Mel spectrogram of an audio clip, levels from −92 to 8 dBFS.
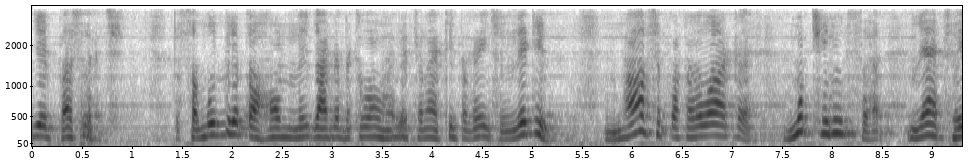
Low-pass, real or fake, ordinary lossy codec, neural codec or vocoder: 3.6 kHz; fake; none; codec, 24 kHz, 1 kbps, SNAC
